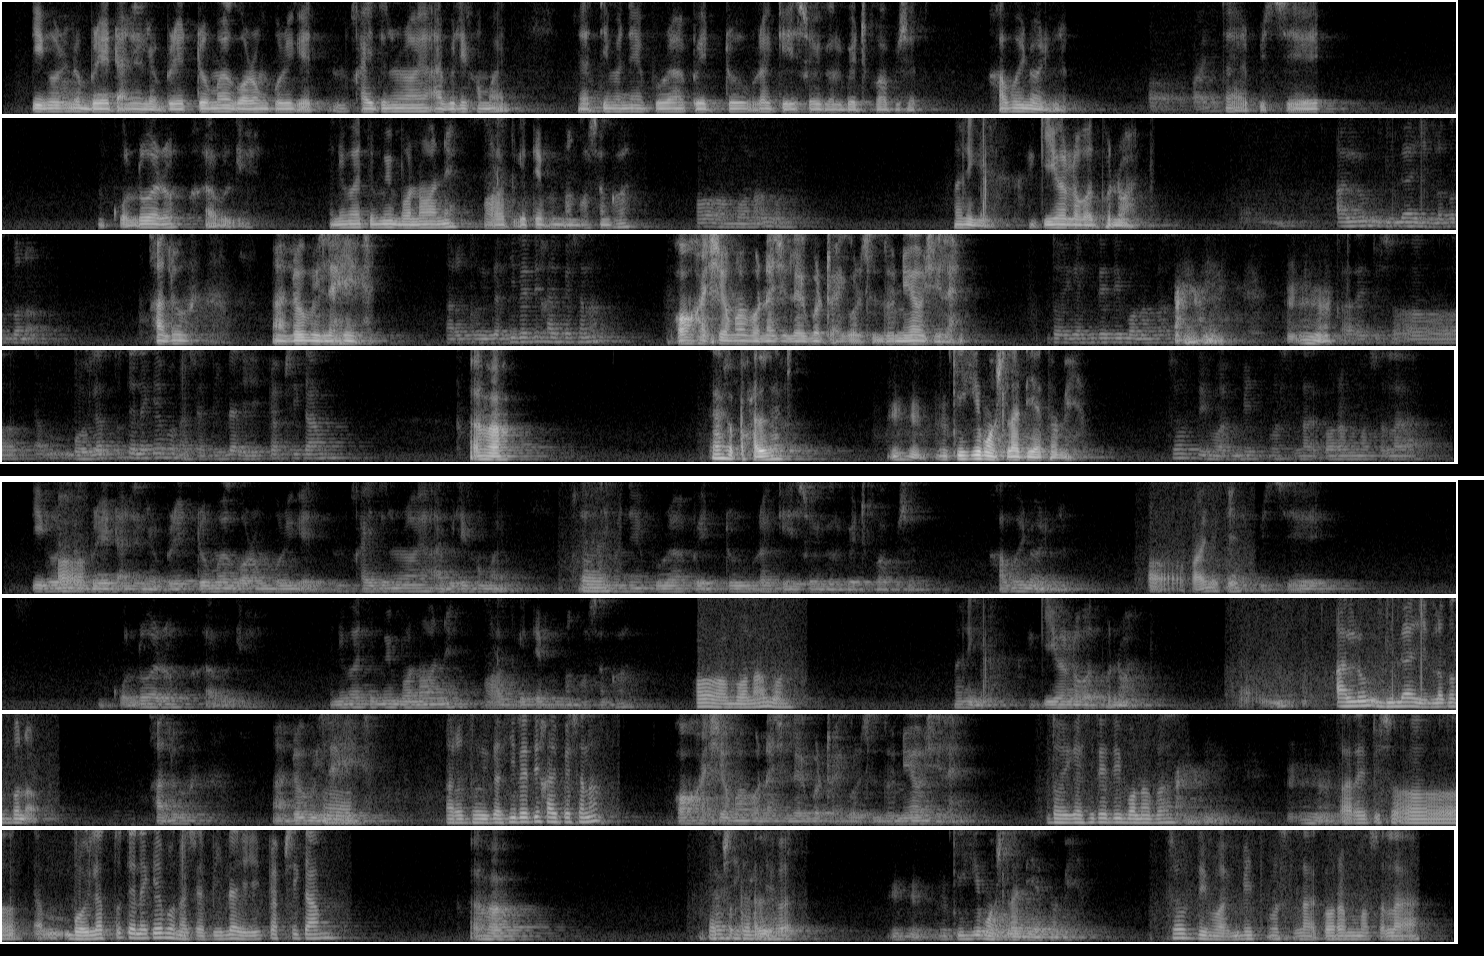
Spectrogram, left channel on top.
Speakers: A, on the left; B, on the right.
A: কি কৰিলোঁ
B: অ'
A: ব্ৰেড আনিলোঁ, ব্ৰেডটো মই গৰম কৰি উ খাই দি লো নহয় আবেলি সময়ত।
B: হয়
A: ৰাতি মানে পুৰা পেটটো পুৰা গেছ হৈ গ'ল বেট খোৱাৰ পিছত। খাবই নোৱাৰি।
B: অ' হয় নেকি?
A: তাৰ পিছে কলো আৰু খা বুলি। তেনেকুৱা তুমি বনোৱা নে, ঘৰত কেতিয়াবা মাংস - চাংস?
B: অঁ বনাও মই।
A: হয় নেকি, কিহৰ লগত বনোৱা?
B: উ <inaudible> আলু, বিলাহী লগত বনাওঁ।
A: আলু-আলু, বিলাহি।
B: অ' আৰু দৈ গাখীৰেদি খাই পাইছা না?
A: অ খাইছো মই বনাইছিলো এবাৰ ট্ৰাই কৰিছিলো, ধুনীয়া হৈছিলে।
B: দৈ গাখীৰেদি বনাবা।
A: <inaudible> উম
B: তাৰে পিছত ব্ৰইলাৰতো তেনেকেই বনাইছে বিলাহী, পেপচিকাম
A: অহ,
B: কেপচিকাম
A: এ ভালে।
B: দিবা
A: উম হুম, কি কি মছলা দিয়া তুমি?
B: চব দিম মই মিট মছলা, গৰম মছলা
